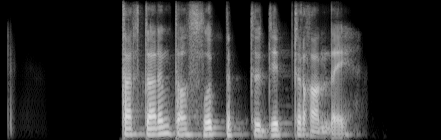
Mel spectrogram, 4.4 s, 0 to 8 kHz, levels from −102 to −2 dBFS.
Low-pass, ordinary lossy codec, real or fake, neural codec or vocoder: none; none; fake; codec, 16 kHz, 1 kbps, X-Codec, HuBERT features, trained on general audio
